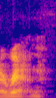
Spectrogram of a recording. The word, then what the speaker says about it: Iran: out loud that included place names with variable pronunciations like Iraq Iraq or Iran Iran then I had them do a survey getting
